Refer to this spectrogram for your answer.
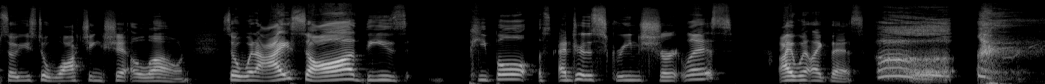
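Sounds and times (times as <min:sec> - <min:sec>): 
speech: 0:00.0 - 0:09.6
person doing a loud vocal imitation of a sharp gasp: 0:08.8 - 0:09.6.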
